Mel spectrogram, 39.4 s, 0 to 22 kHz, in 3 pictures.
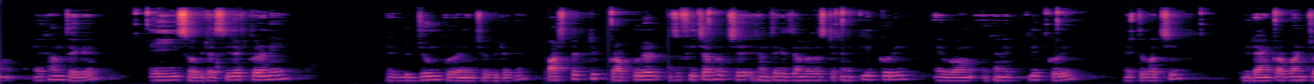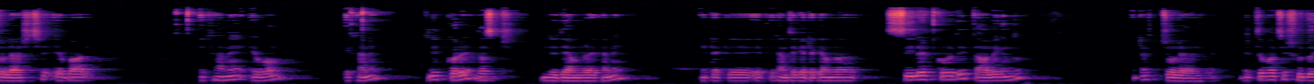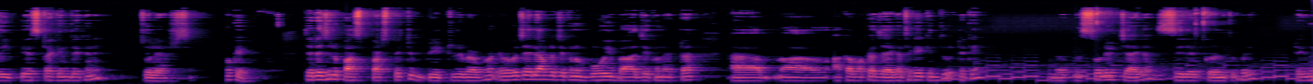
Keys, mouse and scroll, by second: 1.5 click, 4.0-4.4 scroll up 1, 4.5 scroll up 1, 6.0 click, 8.6 click, 10.7 click, 12.0 space, 12.4 click, 15.2 click, 16.9 click, 22.3 click, 24.5 alt+scroll down 1, 25.1-25.6 scroll down 2, 25.9 space, 26.8-27.1 scroll down 1, 37.3 ctrl+click.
